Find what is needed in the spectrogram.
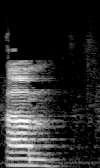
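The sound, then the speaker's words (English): A dog lets out one loud, drawn-out whimpering bark, a tonal cry lasting about half a second before fading into quiet background. The dogs are agitated because it is about to rain. “My dogs are going nuts because it's about to rain.”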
